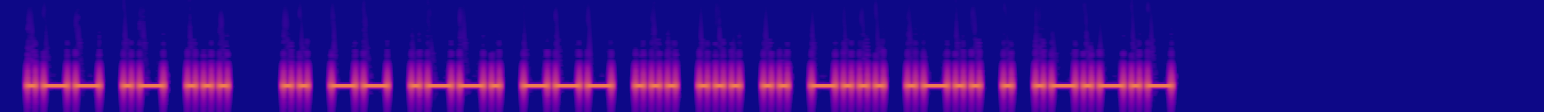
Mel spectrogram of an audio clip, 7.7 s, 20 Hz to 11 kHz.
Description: Morse code, heard as a keyed tone, about 30 wpm, 700 Hz. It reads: WAS IMPOSSIBLE.
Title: Sentences from Top 1100 Words 30wpm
